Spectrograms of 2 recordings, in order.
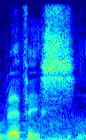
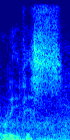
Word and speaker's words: Revis: Matthew Revis. It is, not Revis.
